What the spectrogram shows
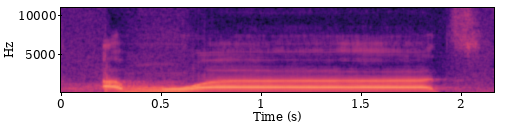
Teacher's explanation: Lafaz amwat di sini asalnya mad tabi'i 2 harokat. karena diwakafkan, maka di sini bacaannya jadi mad arid li sukun. Maksimal bacaannya 5 sampai 6 harokat.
